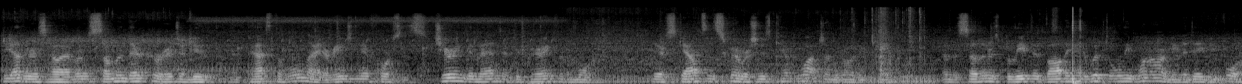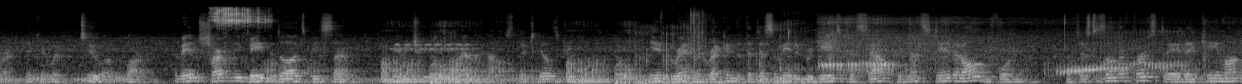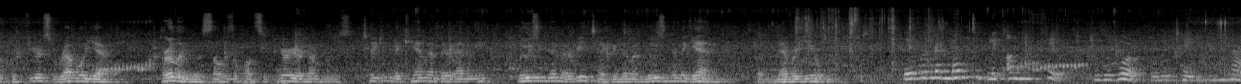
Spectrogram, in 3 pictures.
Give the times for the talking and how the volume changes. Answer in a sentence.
You can hear the talking from 0.0 to 37.2 s, at a steady volume.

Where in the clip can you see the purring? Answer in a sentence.
You can hear the purring from 0.0 to 26.4 s and from 35.0 to 37.2 s.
